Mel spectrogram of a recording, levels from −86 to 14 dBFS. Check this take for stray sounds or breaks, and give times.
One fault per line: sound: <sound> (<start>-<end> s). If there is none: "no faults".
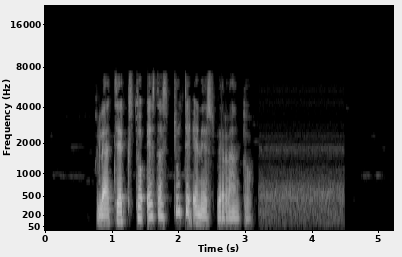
no faults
